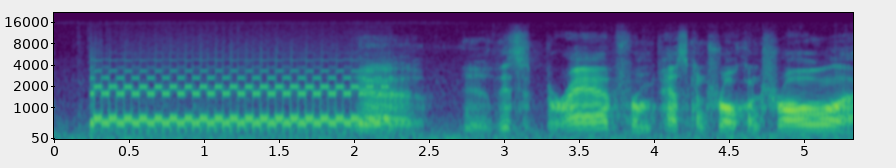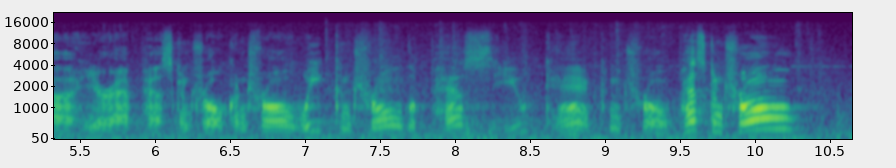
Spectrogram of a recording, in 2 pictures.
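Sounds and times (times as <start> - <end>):
telephone ringing with electronic trill: 0.2 - 2.3
speech: 3.1 - 10.4.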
